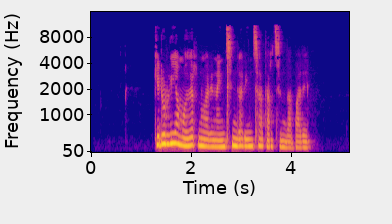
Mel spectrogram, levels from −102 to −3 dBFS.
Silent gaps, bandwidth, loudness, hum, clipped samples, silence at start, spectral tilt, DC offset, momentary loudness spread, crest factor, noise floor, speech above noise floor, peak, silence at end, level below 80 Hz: none; 11.5 kHz; -22 LUFS; none; under 0.1%; 1.3 s; -7 dB/octave; under 0.1%; 15 LU; 16 dB; -87 dBFS; 66 dB; -6 dBFS; 0.8 s; -68 dBFS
